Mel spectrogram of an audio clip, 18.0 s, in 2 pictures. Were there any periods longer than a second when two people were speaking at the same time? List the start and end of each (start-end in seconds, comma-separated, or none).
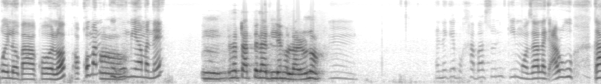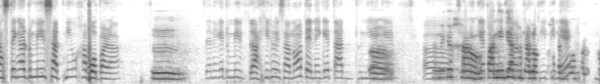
15.5-17.5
